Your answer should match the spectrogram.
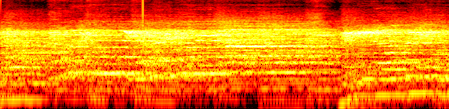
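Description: A church congregation singing a hymn together, many voices holding long notes, with a new phrase starting near the end.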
